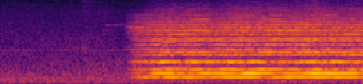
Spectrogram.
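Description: A string orchestra starts playing a loud, sustained chord in a large hall.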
